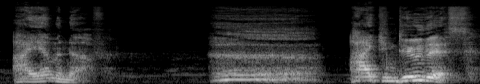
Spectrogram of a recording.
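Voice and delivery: soft, slow, breathless words; barely breathing after being pulled out; gasping revival. Pretend.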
